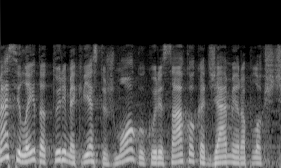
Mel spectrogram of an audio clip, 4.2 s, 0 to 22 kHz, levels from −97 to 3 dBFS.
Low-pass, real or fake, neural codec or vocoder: 7.2 kHz; real; none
